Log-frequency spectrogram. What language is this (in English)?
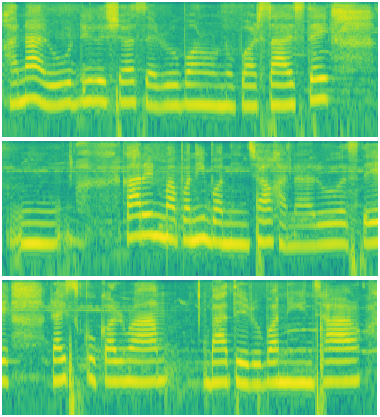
Nepali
